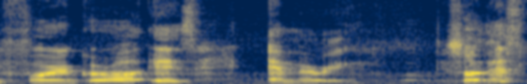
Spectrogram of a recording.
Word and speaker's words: Emery: girls, and it had Emery, E-M-M-E-R-Y. And at first I was like, how do you pronounce that? Like, you know, so I put it in the Google Translate and it said Emery.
